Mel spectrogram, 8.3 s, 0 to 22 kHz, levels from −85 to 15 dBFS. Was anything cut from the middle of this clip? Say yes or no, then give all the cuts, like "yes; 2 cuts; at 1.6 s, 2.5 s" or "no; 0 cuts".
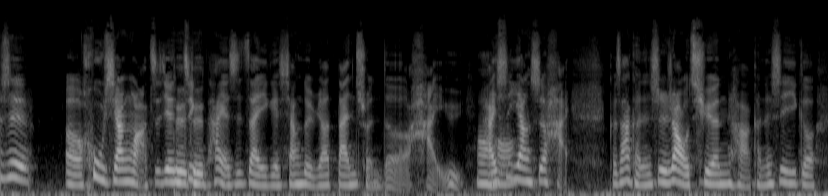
yes; 1 cut; at 2.1 s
